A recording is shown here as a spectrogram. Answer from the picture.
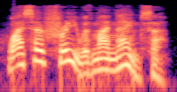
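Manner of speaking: sweet on top, ice beneath; coldly sweet rebuke to a forward duke; icy sweetness. A narrator's reading. Diana answers the duke with icy sweetness. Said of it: "This with icy sweetness".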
